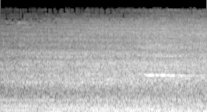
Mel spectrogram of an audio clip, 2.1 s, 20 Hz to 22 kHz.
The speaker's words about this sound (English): And then I heard a truck come up behind me. And this guy pulls up. He's got this, about a 60 Ford pickup, blue and white.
